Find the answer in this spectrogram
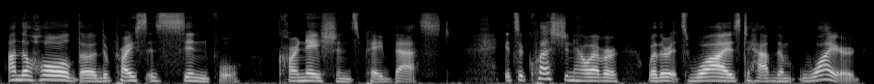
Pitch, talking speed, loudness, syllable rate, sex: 165 Hz, 145 wpm, -19 LUFS, 4.3 syllables/s, female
